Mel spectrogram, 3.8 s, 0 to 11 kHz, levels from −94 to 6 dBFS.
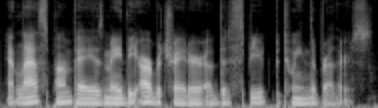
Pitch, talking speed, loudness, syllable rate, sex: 105 Hz, 205 wpm, -21 LUFS, 5.8 syllables/s, male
